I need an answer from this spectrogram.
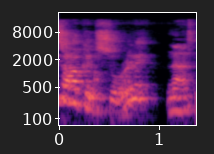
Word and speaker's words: Arkansas: does that say AR Aransas no arkans arkans it's Arkansas is it no that's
